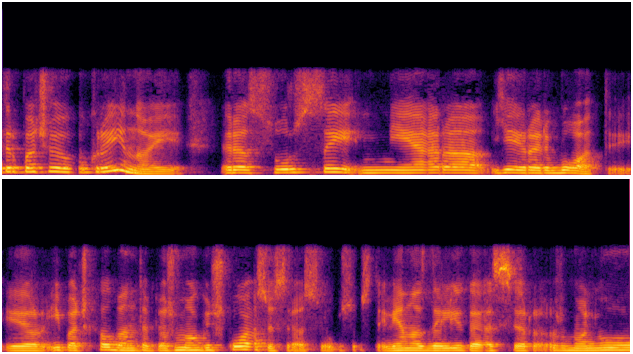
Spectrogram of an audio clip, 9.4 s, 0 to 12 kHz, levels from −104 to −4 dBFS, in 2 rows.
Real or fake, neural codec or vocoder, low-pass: real; none; 7.2 kHz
